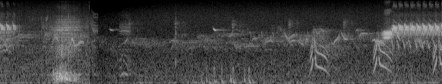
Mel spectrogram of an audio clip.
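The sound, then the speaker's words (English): Birds calling over a steady hiss of insect-like background noise: faint chirps throughout, then a few clearer downward-sweeping calls toward the end. “A lot of background noise out of birds.”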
